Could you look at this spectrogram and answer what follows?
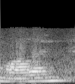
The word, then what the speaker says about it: Wallan: My name is Kim Wallen. My last name is spelled W-A-L-L-A-N.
